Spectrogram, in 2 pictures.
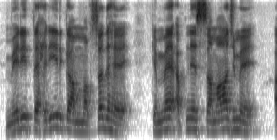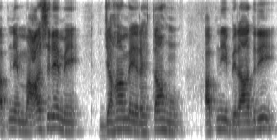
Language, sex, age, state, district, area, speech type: Urdu, male, 18-30, Bihar, Purnia, rural, spontaneous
